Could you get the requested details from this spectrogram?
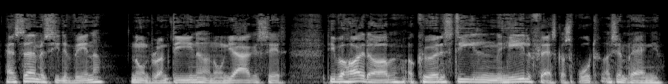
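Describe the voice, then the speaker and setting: A man narrating a novel as an audiobook, in steady, even storytelling. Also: low voice, dry recording, clean studio sound.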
